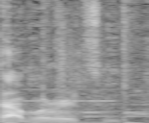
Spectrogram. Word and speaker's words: Arboretum: Am I pronouncing it well? Yeah, it's Arboretum.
